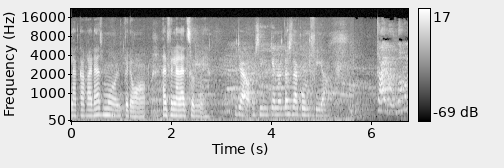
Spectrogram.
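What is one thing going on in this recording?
A young girl speaks close to a microphone.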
